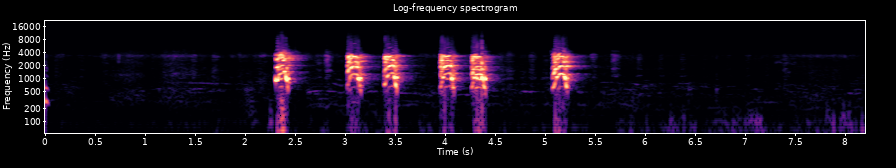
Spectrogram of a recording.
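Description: English Cocker Spaniel barking excitedly at a balloon: six sharp barks over about three seconds, the middle four coming in quick pairs.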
